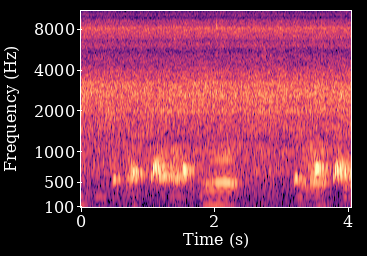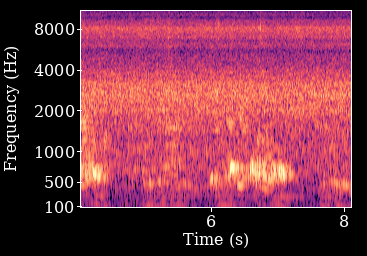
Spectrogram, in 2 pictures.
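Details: Spotted dove song of three mellow, low-pitched coo phrases spaced about every three seconds, each a short run of notes, with low hum and hiss beneath.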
